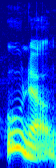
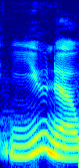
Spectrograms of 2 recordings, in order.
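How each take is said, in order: First: The first vowel is a pure Spanish 'oo' sound. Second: The first vowel is an English 'you' sound. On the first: The speaker calls it right. "we say uno" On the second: The speaker calls it wrong. "we don't say you know"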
